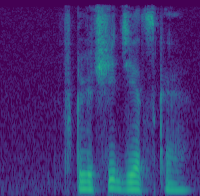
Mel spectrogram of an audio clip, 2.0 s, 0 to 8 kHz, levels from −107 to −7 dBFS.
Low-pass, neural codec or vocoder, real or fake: 7.2 kHz; none; real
